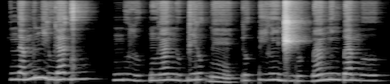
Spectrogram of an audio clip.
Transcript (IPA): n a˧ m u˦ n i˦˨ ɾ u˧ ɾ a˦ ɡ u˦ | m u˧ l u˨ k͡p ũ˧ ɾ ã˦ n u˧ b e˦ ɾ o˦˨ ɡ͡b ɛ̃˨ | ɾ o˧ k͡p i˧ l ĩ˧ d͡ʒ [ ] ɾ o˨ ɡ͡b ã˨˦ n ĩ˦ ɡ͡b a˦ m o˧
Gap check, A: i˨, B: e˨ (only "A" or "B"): A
